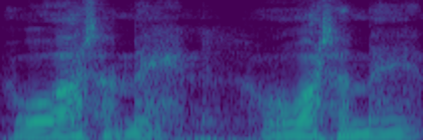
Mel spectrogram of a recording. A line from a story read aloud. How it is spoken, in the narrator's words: she said in a low voice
